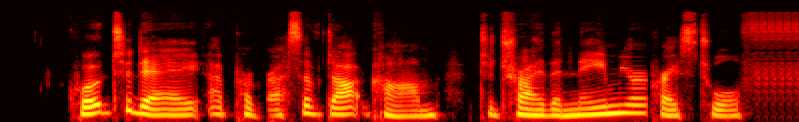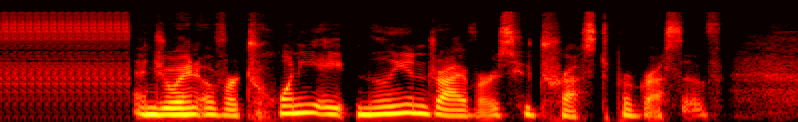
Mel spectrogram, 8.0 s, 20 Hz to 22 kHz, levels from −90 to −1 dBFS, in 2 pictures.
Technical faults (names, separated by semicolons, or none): short concealed packet loss; burst of packet loss; system hang loop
